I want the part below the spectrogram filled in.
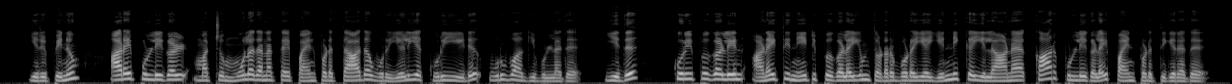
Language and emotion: Tamil, neutral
